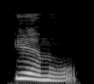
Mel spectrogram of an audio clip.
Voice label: "岳母", Chinese

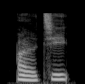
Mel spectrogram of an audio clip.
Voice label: "耳机", Chinese

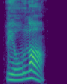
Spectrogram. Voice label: "流浪", Chinese

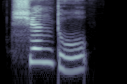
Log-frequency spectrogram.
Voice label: "宣读", Chinese

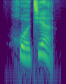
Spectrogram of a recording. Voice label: "火箭", Chinese

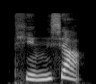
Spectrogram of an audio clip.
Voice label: "停下", Chinese

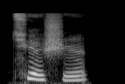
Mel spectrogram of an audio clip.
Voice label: "确实", Chinese

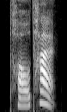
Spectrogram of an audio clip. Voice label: "淘汰", Chinese

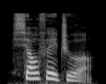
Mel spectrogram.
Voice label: "消费者", Chinese

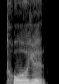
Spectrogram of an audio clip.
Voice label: "托运", Chinese

